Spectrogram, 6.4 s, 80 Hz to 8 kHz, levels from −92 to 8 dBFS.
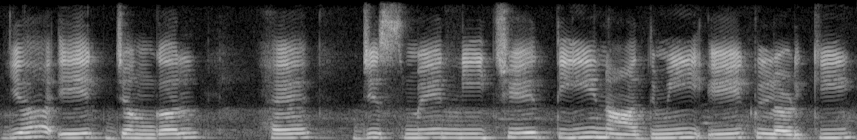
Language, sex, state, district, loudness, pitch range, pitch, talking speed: Hindi, female, Uttar Pradesh, Muzaffarnagar, -18 LUFS, 225-245 Hz, 235 Hz, 95 wpm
